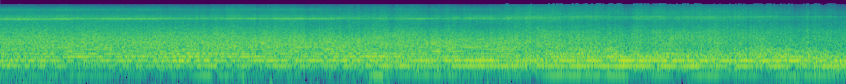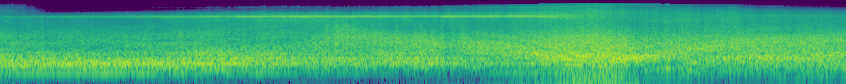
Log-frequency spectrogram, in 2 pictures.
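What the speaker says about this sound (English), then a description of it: "And departure. And take off." A propeller airplane over an African rhino sanctuary starts its takeoff run, the engine droning steadily and loudly with a buzzing propeller tone, then surging and shifting as it lifts off; brief voices are heard early on.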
